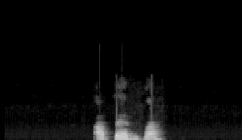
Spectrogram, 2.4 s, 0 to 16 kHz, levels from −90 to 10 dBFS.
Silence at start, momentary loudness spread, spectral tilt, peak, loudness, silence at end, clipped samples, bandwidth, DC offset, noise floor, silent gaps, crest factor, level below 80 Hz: 0.95 s; 8 LU; -10 dB/octave; 0 dBFS; -17 LUFS; 0.8 s; under 0.1%; 6.6 kHz; under 0.1%; -74 dBFS; none; 20 dB; -64 dBFS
